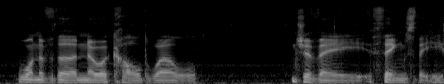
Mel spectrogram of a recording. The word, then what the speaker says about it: Gervais: And just for chat searching, it is spelled Gervais, but it is pronounced Gervais.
